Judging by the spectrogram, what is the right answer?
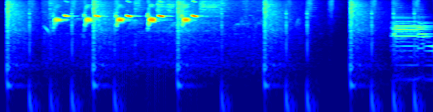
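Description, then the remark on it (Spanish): A small bird chirps in a quick series of bright, high tweets, repeated several times over a steady, rhythmic musical beat. “Can you sing like a birdie? ¿Puedes cantar como un pajarito?”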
